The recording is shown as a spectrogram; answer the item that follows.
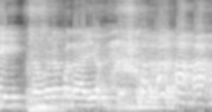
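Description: A man talking and chuckling into a close microphone.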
